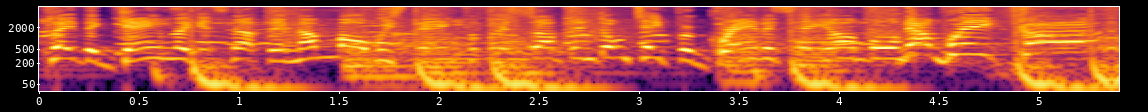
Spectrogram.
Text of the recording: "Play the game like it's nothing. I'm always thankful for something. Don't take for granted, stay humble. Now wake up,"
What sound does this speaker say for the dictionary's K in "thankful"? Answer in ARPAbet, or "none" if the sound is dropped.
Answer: none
